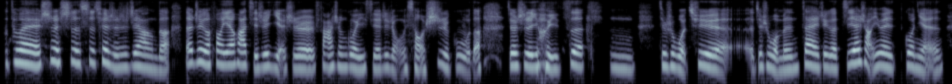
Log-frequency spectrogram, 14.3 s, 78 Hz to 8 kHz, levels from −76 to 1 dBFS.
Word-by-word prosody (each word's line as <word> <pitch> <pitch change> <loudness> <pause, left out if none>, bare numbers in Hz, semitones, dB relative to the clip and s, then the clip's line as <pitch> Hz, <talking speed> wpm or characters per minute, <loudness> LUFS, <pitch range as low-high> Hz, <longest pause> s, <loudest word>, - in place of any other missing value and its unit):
对， 240 -4 +4
是 285 0 +1
是 255 -1 0
是， 255 +2 -1
确 255 +1 +2
实 195 -4 -3
是 200 +1 -6
这 215 +2 -2
样 190 -4 0
的， 165 - -1 0.2
那 250 - +3
这 265 +1 +1
个 230 -2 +3
放 235 -1 +1
烟 225 0 +5
花 225 -2 +5
其 200 -5 -3
实 205 +2 0
也 185 -4 -1
是 180 -2 +1
发 195 0 -2
生 205 -2 -5
过 195 -1 -2
一 175 +1 -4
些 185 -2 -3
这 195 +2 -5
种 175 -2 -8
小 180 -2 -2
事 205 +3 +1
故 180 -3 -8
的。 - - -1 0.4
就 215 0 +2
是 215 -1 +4
有 200 - 0
一 180 -1 0
次， 210 +1 0 0.4
嗯， 185 -3 -11 0.3
就 215 - -5
是 210 0 -4
我 190 -4 -1
去 205 -6 +3 0.5
呃， - - -4
就 210 - -3
是 210 0 -3
我 180 -4 -1
们 175 +4 -4
在 220 -2 +4
这 200 +1 -2
个 190 -2 0
街 230 +8 +2
上， 260 -5 +1
因 205 - -2
为 205 -4 +1
过 215 -2 -2
年， 170 0 -2
200 Hz, 230 characters per minute, -23 LUFS, 185-225 Hz, 0.5 s, 烟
